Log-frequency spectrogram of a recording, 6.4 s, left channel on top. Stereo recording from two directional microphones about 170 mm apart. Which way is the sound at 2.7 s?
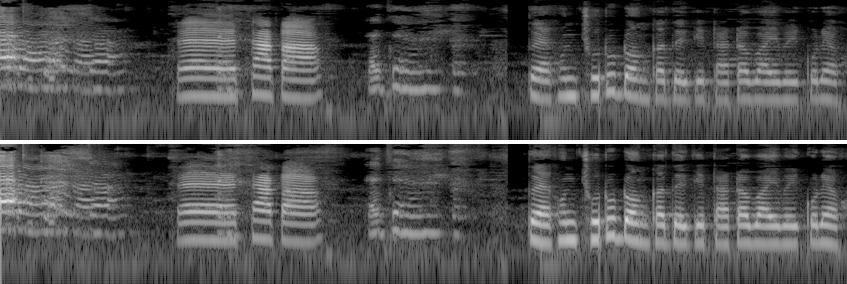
Centre (ahead or behind).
